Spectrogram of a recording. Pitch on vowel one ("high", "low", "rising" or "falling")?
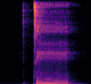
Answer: low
